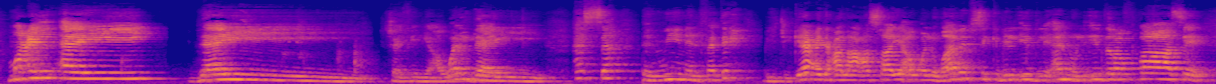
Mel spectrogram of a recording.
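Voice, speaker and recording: A first-grade teacher with a Jordanian Arabic accent, her voice sitting high as she stretches each letter sound out slowly for children. She speaks in a patient, sing-song way through a phonics lesson. The recording has a roomy echo around her. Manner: slow, drawn-out sounding of letters, sings short chants.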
